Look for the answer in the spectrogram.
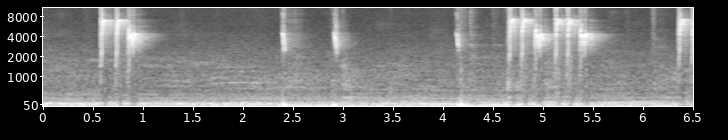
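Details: Sooty-headed bulbul, a calling and rattling sound used to attract birds: sharp high chirps and dropping notes in irregular bursts, a tighter run of repeated phrases near the end, low background hum.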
